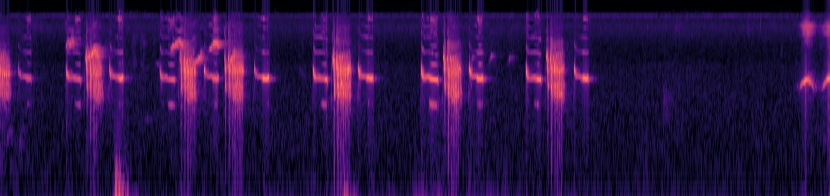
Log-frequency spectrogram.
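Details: Gacor long-tailed shrike, Gunungkidul, Yogyakarta: harsh rasping bursts alternating with short hooked whistled chirps, in clusters separated by a long quiet pause before a final doubled whistle.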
